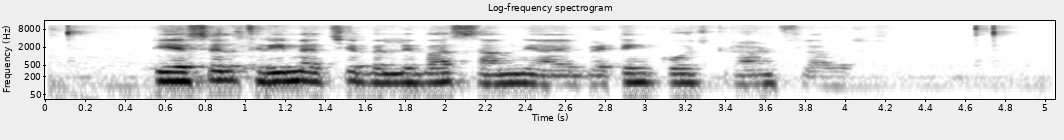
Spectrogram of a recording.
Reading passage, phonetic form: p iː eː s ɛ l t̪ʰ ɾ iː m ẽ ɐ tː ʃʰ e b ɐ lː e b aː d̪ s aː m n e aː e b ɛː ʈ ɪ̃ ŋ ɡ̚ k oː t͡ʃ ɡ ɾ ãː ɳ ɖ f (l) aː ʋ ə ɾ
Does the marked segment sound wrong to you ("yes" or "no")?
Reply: no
